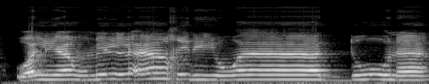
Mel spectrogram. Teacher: وَالْيَوْمِ الْآخِرِ يُوَادُّونَ، واو کو دال کے ساتھ ملا کر پڑھیں گے، الف کے اوپر مد ہے، اس مد کو 5 الف کے برابر کھینچتے ہیں، دال کو واو کے ساتھ ملا کر واو کو ایک الف کے برابر کھینچیں گے۔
